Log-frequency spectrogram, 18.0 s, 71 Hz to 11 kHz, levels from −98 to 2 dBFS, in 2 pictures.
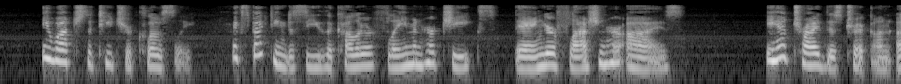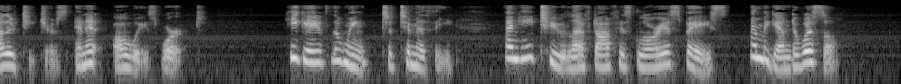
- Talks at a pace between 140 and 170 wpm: Yes, average, 165 wpm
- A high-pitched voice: Yes, high, 220 Hz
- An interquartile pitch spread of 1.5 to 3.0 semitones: No, average, 4.9 semitones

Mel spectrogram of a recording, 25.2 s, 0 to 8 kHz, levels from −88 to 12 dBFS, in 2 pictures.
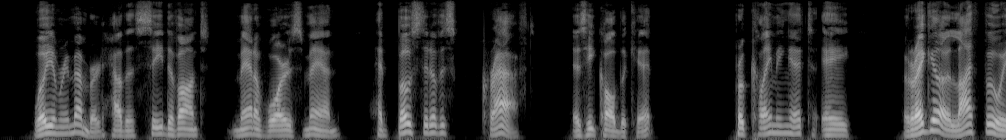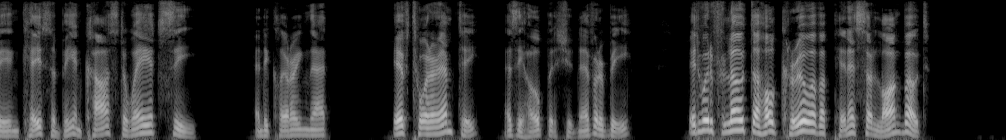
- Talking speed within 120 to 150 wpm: Yes, average, 140 wpm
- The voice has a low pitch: Yes, low, 130 Hz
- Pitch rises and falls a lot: Yes, wide, 7.2 semitones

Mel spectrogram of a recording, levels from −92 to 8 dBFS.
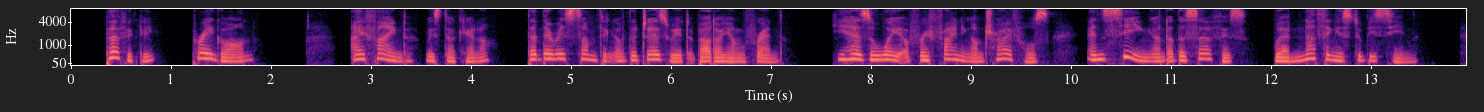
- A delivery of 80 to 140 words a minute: No, average, 165 wpm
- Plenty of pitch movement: Yes, wide, 6.8 semitones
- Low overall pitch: No, medium, 170 Hz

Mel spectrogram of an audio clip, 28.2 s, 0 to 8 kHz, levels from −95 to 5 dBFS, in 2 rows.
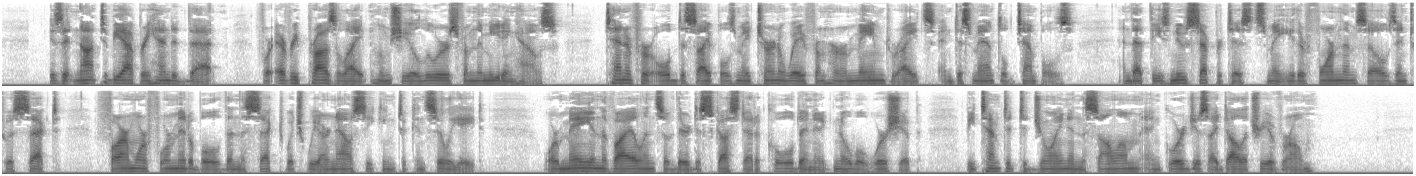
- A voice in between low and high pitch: No, very low, 95 Hz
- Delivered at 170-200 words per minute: Yes, average, 175 wpm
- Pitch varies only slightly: Yes, narrow, 2.3 semitones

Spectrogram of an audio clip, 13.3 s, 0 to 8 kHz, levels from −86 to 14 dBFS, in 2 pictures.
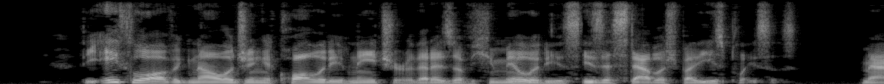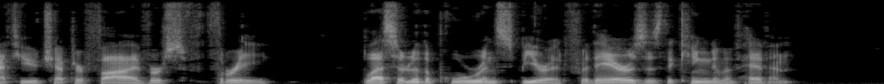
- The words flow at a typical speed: Yes, average, 160 wpm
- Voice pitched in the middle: No, low, 100 Hz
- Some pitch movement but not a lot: Yes, average, 4.7 semitones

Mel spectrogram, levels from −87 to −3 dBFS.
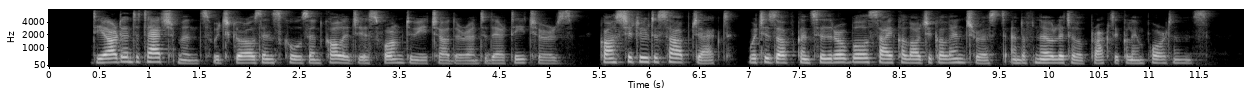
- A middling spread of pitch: Yes, average, 3.4 semitones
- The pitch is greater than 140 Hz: Yes, medium, 185 Hz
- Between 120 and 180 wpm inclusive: Yes, average, 160 wpm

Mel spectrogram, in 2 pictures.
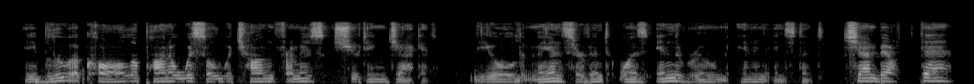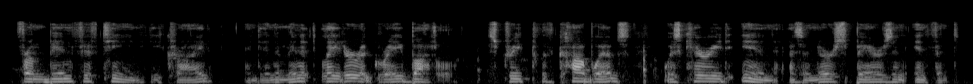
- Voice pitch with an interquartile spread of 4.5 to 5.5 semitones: No, average, 3.9 semitones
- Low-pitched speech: Yes, low, 125 Hz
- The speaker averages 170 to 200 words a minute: No, average, 150 wpm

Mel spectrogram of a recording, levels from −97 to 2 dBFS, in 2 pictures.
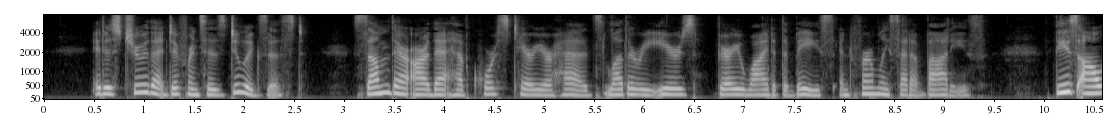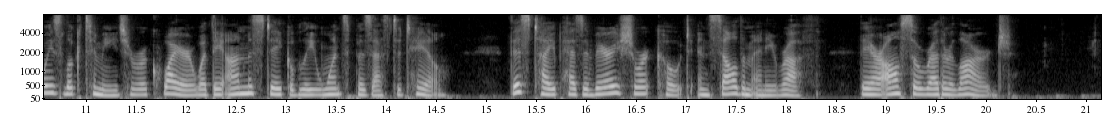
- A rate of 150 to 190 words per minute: Yes, average, 160 wpm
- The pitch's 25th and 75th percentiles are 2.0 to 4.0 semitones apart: Yes, average, 2.8 semitones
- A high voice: Yes, high, 195 Hz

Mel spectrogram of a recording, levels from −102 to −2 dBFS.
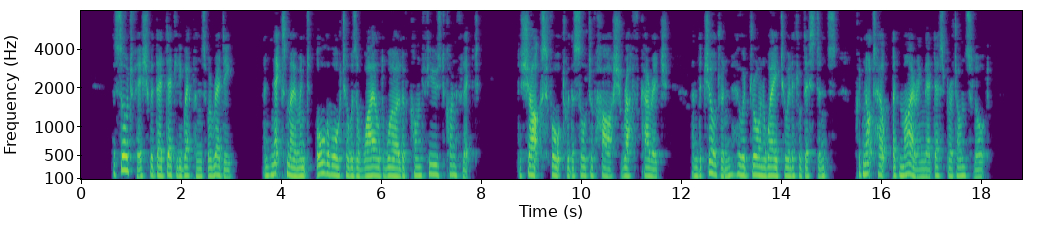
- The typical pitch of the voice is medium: Yes, medium, 145 Hz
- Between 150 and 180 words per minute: Yes, average, 155 wpm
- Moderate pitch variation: No, narrow, 2.1 semitones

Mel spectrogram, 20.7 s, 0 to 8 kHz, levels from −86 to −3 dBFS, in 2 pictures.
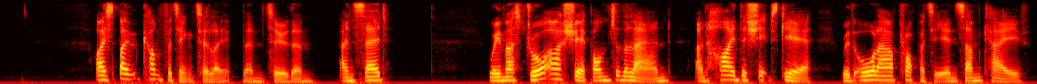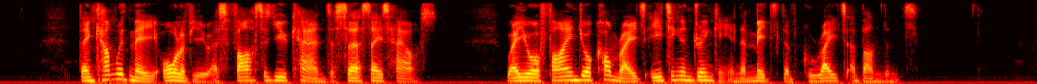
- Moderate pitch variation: No, wide, 5.8 semitones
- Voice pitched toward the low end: Yes, low, 120 Hz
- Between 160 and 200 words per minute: Yes, average, 170 wpm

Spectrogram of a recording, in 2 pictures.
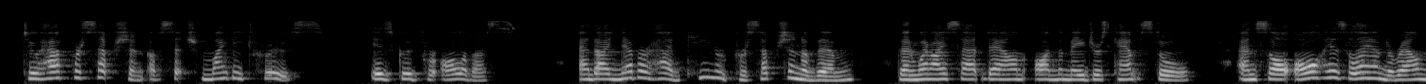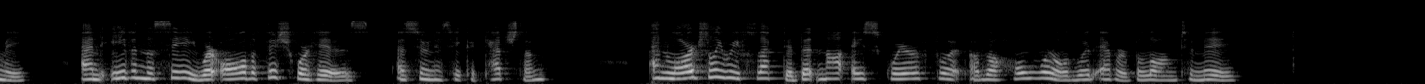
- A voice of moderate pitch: No, high, 240 Hz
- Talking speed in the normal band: Yes, average, 150 wpm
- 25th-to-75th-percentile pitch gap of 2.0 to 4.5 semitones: Yes, average, 3.8 semitones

